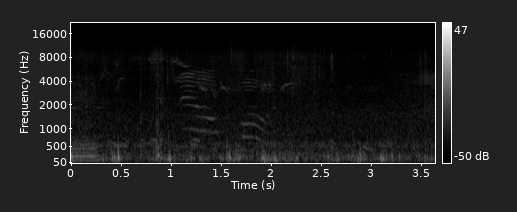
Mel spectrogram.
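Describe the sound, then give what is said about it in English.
A horse trots by in Streatham Common park, giving faint rhythmic hoof clops under wind noise and people talking, while a bird chirps briefly. “Someone's trotting by.”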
